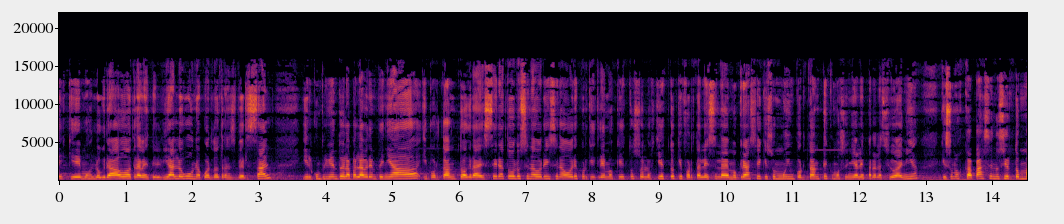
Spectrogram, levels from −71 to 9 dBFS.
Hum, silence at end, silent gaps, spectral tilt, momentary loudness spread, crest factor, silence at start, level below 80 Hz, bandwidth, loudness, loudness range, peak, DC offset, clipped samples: none; 0 s; none; -2 dB/octave; 9 LU; 18 dB; 0 s; -48 dBFS; 16.5 kHz; -17 LUFS; 3 LU; 0 dBFS; under 0.1%; under 0.1%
